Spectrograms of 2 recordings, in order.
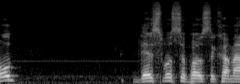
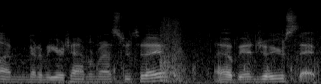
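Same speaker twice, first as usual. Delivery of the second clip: stuffy blocked-nose voice; clogged nose; 16 dB quieter, faster than usual. Real, not acted. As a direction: speak through a clogged nose. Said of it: "If I sound a little clogged".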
